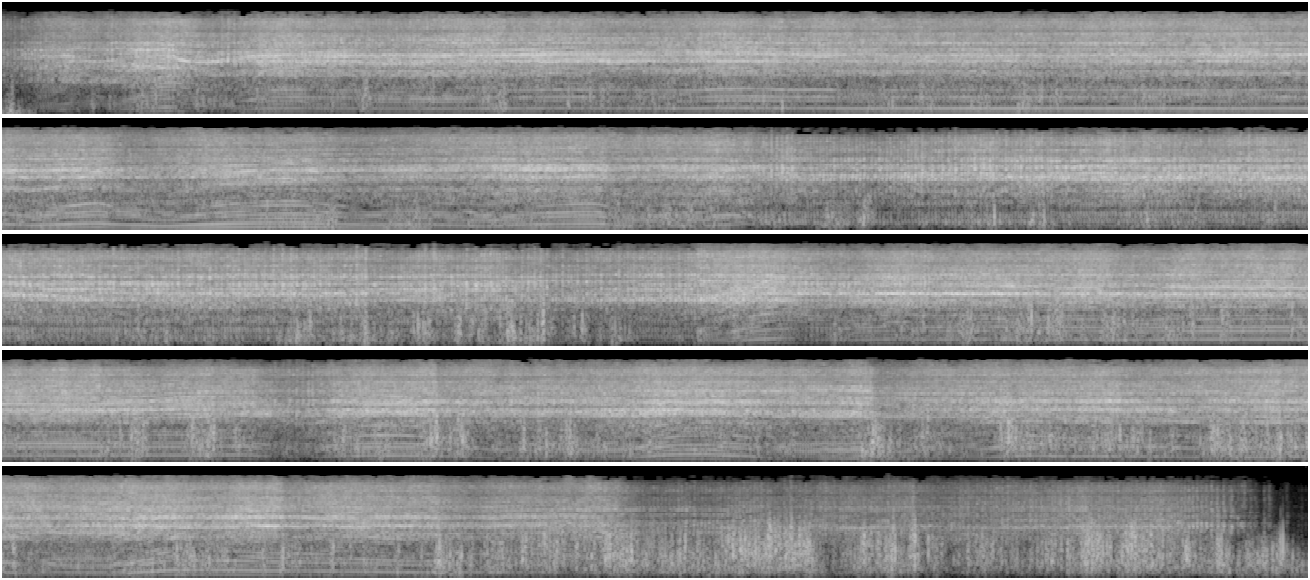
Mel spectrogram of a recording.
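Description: Two-stroke gasoline chainsaw cutting a log. It runs at a steady pitch for long stretches, and in two spells, about a quarter of the way in and again in the second half, its pitch rises and falls several times over.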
